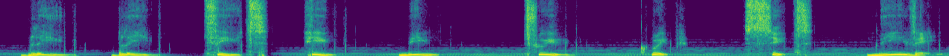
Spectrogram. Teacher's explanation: The U sound here, the U vowel, is a long rounded back vowel, lip is slightly rounded. · Deep and long U sounds, not nasal, light. It's kind of like clearly pronounced.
